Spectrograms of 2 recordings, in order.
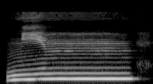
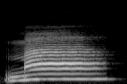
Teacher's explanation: when we are saying ma, it should be from your mouth, not from your nose.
